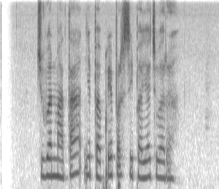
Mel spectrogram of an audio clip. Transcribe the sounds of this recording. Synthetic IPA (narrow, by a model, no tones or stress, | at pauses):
d̥ʒ̥uwanmat̪aɲəb̥ä̤p̚kepərsib̥a̤jad̥ʒ̥uwaɾa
